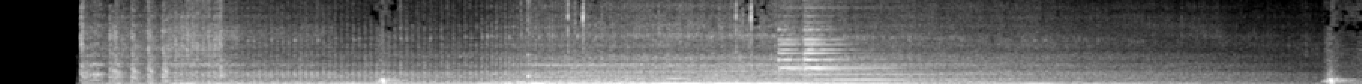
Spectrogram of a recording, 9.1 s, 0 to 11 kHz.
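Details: Suzuki Katana/Carry 1000 with stuttering under acceleration: cranks, catches, then slightly uneven idle with wavering revs; play in the distributor causes irregular points (platinum) gaps and poor ignition, fixed by repairing the distributor.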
